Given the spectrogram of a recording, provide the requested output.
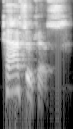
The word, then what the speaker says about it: Tacitus: depicts her as corrupt i love reading tacitus or takatis as i pronounce i love listening to it at night tacatus and cassius dio or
